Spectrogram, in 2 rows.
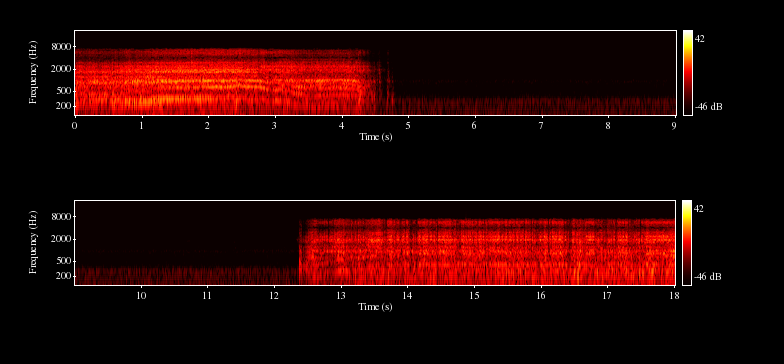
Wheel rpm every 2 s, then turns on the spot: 70, 70, 10, 0, 0, 0, 70, 100, 100.
4-6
